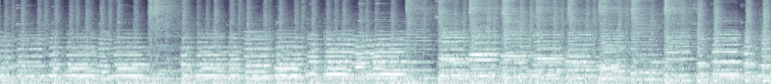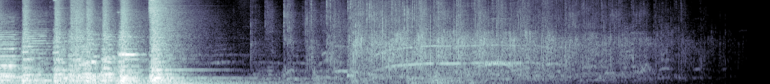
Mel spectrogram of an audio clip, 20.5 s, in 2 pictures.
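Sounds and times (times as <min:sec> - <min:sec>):
band playing a fight song at a spring concert: 0:00.0 - 0:13.2.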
